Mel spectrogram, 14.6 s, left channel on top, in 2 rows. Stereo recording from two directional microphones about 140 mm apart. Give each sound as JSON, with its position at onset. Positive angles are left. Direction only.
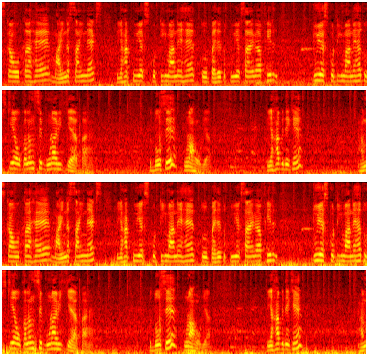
{"t": 0.1, "sound": "speech", "side_deg": -50}
{"t": 10.3, "sound": "speech", "side_deg": -50}
{"t": 12.6, "sound": "speech", "side_deg": -50}
{"t": 14.4, "sound": "speech", "side_deg": -45}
